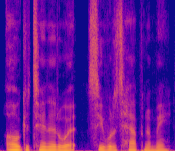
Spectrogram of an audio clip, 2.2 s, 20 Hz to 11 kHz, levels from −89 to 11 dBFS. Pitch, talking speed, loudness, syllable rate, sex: 115 Hz, 220 wpm, -19 LUFS, 7.3 syllables/s, male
